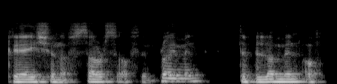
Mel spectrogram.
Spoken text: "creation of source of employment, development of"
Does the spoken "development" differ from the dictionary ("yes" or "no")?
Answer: no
